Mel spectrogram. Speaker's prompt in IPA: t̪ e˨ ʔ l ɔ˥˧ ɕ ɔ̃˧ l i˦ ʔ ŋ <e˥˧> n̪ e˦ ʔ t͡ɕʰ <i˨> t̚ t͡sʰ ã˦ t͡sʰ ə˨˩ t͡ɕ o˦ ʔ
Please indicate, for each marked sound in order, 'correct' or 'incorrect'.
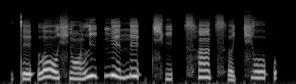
correct, correct

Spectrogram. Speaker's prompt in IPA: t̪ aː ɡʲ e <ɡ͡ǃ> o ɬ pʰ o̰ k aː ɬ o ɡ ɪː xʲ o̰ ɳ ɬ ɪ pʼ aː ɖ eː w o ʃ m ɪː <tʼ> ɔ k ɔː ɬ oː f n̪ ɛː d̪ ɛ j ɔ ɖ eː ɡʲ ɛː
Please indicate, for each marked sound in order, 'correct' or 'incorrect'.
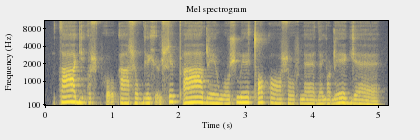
incorrect: ɡ, correct

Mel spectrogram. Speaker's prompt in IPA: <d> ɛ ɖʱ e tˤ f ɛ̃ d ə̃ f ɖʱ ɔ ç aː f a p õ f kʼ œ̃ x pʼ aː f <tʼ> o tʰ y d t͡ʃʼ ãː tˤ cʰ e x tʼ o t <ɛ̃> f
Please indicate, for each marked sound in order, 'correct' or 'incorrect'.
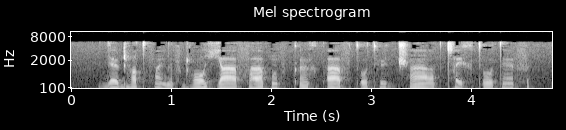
correct, correct, correct

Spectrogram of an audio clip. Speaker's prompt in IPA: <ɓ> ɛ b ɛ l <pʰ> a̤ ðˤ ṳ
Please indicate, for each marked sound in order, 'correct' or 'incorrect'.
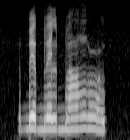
correct, incorrect: b

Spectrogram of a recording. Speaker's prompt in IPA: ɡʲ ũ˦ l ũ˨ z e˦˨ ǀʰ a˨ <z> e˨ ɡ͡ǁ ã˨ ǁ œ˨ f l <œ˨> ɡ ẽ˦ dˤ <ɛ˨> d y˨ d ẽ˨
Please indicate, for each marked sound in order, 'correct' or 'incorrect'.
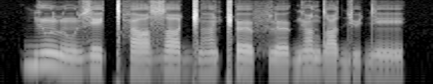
incorrect: zˤ, correct, correct

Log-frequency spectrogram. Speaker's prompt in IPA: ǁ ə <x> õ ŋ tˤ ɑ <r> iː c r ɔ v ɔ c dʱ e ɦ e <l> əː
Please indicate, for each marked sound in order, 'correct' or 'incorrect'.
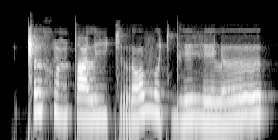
correct, incorrect: l, correct

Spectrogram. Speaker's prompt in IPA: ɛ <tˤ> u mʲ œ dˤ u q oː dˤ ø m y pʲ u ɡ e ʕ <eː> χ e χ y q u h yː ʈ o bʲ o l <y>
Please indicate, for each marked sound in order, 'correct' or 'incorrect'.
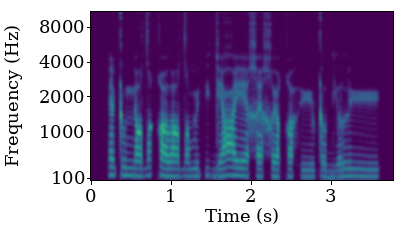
incorrect: ʈ, correct, incorrect: yː

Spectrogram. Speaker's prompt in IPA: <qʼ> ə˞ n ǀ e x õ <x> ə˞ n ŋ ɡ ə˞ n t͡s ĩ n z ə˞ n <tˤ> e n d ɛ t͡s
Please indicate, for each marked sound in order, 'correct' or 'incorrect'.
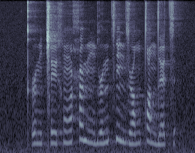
incorrect: kʼ, incorrect: ħ, correct

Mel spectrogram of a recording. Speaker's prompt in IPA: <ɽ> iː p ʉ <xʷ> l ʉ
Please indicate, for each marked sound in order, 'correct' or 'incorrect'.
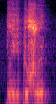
incorrect: l, correct

